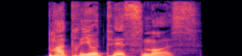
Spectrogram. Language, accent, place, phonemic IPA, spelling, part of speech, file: German, Germany, Berlin, /patʁioˈtɪsmʊs/, Patriotismus, noun, De-Patriotismus.ogg
- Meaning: patriotism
